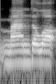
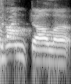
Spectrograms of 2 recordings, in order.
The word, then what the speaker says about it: mandala: career, has a special interest and passion in mandala art, interpretation, and journaling. Now, you probably know that I don't know anything about mandala art because I'm probably mispronouncing it. How do you say it? Mandala. Yeah, mandala.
